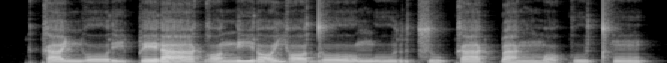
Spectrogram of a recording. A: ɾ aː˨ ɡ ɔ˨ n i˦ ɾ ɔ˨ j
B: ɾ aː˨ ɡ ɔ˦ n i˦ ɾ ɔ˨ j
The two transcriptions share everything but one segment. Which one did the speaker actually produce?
B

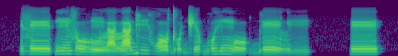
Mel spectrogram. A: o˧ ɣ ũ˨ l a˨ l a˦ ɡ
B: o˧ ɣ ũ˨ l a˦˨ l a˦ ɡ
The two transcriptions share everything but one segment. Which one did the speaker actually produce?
A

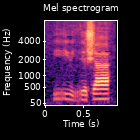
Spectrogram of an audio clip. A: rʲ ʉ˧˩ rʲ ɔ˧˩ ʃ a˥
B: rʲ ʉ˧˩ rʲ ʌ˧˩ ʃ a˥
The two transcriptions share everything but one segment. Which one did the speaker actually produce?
B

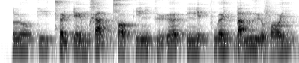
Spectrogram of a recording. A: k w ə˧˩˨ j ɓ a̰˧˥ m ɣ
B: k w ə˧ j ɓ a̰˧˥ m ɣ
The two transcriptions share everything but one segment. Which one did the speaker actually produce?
B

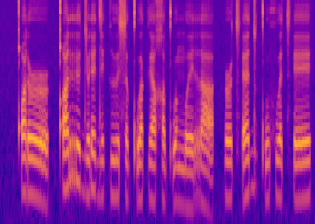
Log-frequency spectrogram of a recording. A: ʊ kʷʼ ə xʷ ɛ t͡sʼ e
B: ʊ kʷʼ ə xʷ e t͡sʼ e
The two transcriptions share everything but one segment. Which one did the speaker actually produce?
A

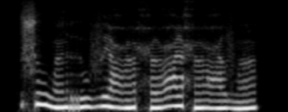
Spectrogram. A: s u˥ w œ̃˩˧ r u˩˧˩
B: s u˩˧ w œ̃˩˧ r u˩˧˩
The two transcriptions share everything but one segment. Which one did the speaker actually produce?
A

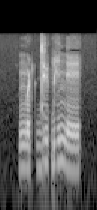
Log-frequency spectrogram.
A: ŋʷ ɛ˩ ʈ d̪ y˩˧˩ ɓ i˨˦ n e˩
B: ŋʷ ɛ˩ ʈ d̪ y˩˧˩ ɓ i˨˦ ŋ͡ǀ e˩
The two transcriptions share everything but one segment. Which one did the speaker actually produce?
A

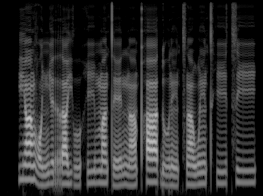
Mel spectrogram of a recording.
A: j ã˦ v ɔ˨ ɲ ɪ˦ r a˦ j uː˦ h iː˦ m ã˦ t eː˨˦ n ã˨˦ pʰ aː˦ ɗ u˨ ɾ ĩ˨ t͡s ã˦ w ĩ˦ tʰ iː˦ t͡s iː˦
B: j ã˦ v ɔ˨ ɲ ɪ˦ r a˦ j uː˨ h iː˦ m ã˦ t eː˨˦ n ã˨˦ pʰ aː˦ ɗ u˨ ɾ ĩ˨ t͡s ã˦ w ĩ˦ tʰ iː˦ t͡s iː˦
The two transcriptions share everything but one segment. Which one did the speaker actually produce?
B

